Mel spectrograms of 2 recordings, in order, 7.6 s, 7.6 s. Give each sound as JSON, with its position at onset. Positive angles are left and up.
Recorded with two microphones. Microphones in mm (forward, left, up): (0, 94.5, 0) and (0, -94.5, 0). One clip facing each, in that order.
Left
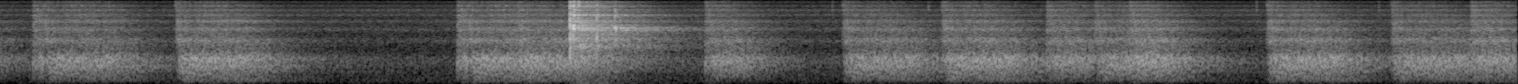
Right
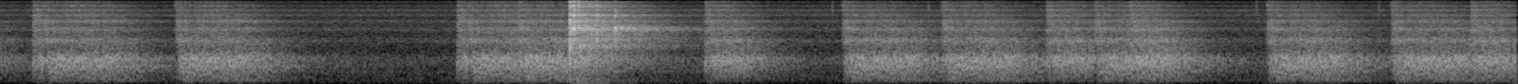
{"t": 2.9, "sound": "crushing", "side_deg": -55, "distance_m": 1.1}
